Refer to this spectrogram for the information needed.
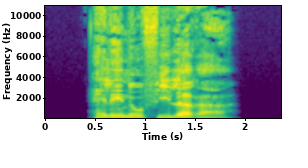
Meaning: inflection of hellenophil: 1. strong/mixed nominative masculine singular comparative degree 2. strong genitive/dative feminine singular comparative degree 3. strong genitive plural comparative degree
- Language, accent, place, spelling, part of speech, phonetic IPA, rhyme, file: German, Germany, Berlin, hellenophilerer, adjective, [hɛˌlenoˈfiːləʁɐ], -iːləʁɐ, De-hellenophilerer.ogg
